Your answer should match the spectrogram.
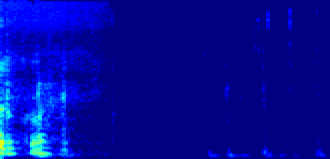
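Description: A few faint, quick computer-keyboard keystrokes in the second half, typing text into a form field, after the tail of a spoken word.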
